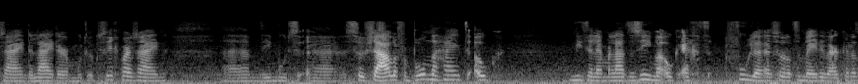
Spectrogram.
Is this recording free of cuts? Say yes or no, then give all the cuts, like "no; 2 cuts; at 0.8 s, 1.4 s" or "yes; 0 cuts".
yes; 0 cuts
